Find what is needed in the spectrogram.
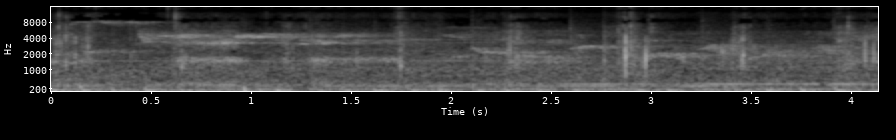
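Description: Faint birdsong in woodland: short high chirping phrases that come and go. Under it is the low shuffle of footsteps and handling noise from someone walking along a path.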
